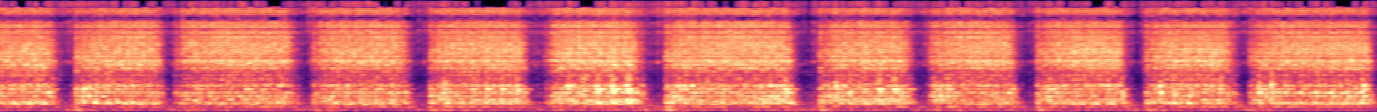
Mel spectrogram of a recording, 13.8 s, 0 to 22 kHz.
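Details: Drilling a hole in a 60-gallon breeder aquarium's glass, the drill's power varied and pressure lifted and reapplied: gritty cutting in even one-second bursts with short quiet gaps; a normal, controlled glass cut.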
